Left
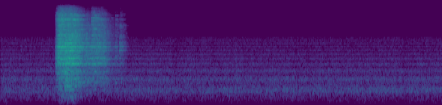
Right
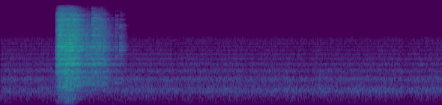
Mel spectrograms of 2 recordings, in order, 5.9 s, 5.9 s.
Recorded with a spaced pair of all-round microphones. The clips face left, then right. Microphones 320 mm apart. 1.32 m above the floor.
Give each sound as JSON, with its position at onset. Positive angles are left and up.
{"t": 0.7, "sound": "crushing", "side_deg": -65, "distance_m": 0.9}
